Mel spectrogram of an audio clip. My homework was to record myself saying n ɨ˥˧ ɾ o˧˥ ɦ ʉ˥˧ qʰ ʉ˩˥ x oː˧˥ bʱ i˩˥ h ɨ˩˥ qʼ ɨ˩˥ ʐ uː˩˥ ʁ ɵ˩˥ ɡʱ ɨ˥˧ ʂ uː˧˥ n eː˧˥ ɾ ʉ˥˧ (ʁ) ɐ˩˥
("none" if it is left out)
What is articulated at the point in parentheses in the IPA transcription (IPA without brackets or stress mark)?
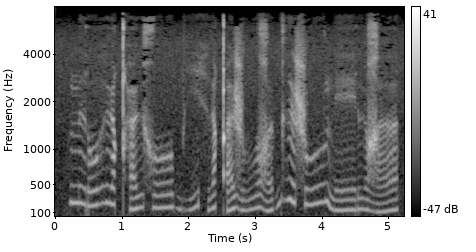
ʁ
